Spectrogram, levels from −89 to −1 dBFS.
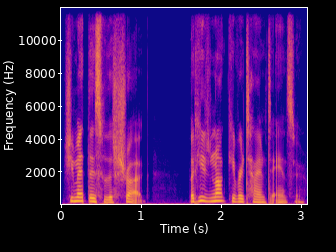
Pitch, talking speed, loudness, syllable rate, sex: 190 Hz, 290 wpm, -20 LUFS, 6.4 syllables/s, female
